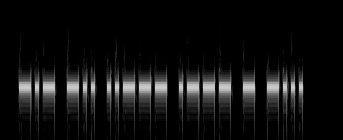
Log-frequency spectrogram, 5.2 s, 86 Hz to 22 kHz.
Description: Morse code, heard as a keyed tone, about 19 wpm, 700 Hz. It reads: KD2JTB
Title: USA Call Signs - 6 Characters - Repeated 3x - 20wpm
